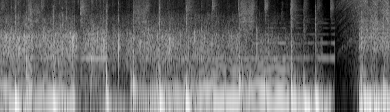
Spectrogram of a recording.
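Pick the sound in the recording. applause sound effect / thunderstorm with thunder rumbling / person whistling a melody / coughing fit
applause sound effect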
